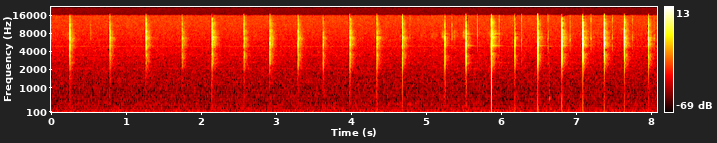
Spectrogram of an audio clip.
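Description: Wooden clothespins are tapped in a steady series of short, sharp, bright clicks with no ring, over a faint background hiss. The taps come a little quicker and louder toward the end.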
